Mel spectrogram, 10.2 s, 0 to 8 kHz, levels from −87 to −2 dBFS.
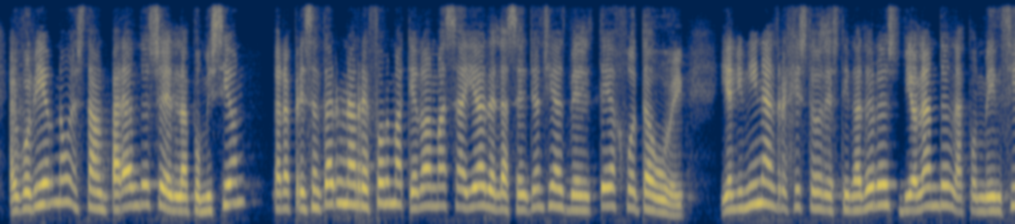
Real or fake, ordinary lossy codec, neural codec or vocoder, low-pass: fake; none; codec, 16 kHz, 0.5 kbps, X-Codec, HuBERT features, trained on balanced general audio; 7.2 kHz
